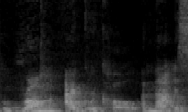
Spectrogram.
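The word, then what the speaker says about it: rhum agricole: It's actually called rum agricole, and that is spelled R-H-U-M, agricole, which is A-G-R-I-C-O-L-E.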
